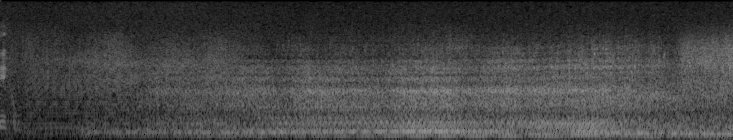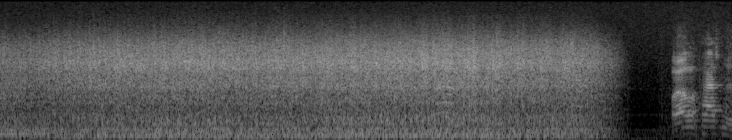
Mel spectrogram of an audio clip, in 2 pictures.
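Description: A propeller plane's engines roar loudly and steadily.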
